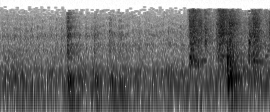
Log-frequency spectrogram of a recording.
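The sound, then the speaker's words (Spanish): Kitchen cabinet doors are pushed shut in a messy kitchen. There is one soft thud early on, then a few quick knocks of wooden doors closing in close succession, over a low background hum. “Billy observa el desordenado lugar y cierra un par de puertas de los muebles de cocina.”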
